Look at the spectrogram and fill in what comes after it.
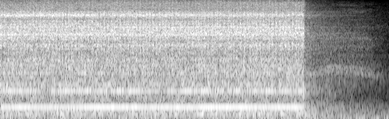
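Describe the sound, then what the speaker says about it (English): A power drill bores into a garage ceiling during a light installation, a loud, steady whining motor with a sustained high tone that runs for about two seconds, then cuts off abruptly into a fading hum. "Real-time drilling."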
